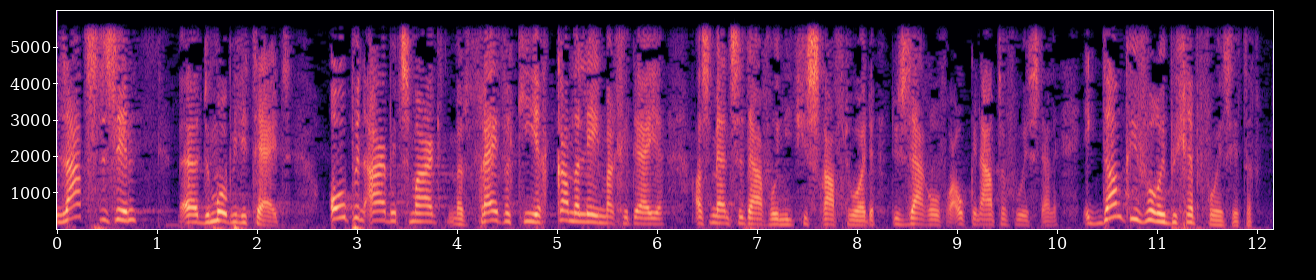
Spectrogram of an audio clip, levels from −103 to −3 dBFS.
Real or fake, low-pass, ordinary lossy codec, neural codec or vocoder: real; 5.4 kHz; none; none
